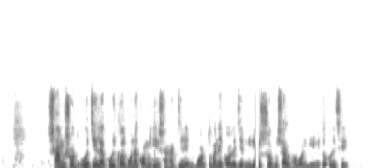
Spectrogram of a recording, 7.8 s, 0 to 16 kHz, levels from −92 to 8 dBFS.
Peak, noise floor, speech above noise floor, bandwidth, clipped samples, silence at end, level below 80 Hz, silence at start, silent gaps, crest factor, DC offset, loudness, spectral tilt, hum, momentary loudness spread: -10 dBFS; -88 dBFS; 56 dB; 7.8 kHz; under 0.1%; 0.8 s; -70 dBFS; 1 s; none; 22 dB; under 0.1%; -32 LUFS; -5 dB/octave; none; 9 LU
